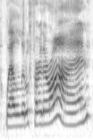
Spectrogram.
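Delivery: ordinary delivery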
